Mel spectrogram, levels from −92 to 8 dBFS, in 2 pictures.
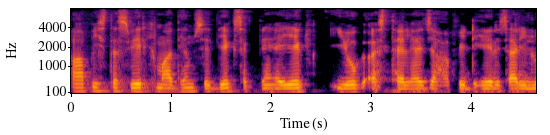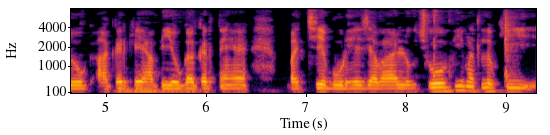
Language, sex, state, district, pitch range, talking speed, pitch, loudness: Hindi, male, Bihar, Gaya, 115-130 Hz, 225 wpm, 115 Hz, -16 LUFS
